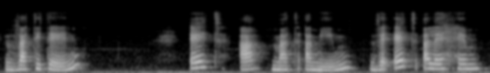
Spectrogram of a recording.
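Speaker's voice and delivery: slow, word-by-word Hebrew reading; careful verse reading. Shown as a demonstration. Teacher reading a Hebrew verse to students, slow and deliberate. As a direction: read the verse out slowly, with pauses between phrases.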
